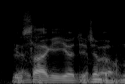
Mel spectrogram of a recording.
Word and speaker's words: Usagi Yojimbo: And we also going to talk about the announcement of Netflix having, I'm not going to say it right, Usagi Yojimbo? – Usagi Yojimbo.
